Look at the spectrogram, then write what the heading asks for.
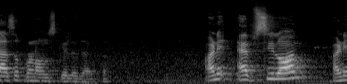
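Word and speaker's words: epsilon: मिळेल double L असेल तर ठीक आहे पण एप्सिलॉन समजलं का याला अस प्रोनान्स केलं जात आणि एप्सिलॉन आणि हा नड एप्सिलॉन न ठीक ना मग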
